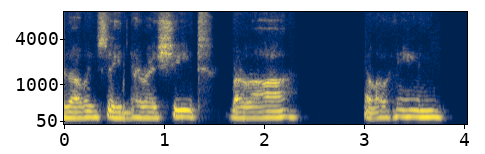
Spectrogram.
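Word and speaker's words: בָּרָא: It's bara, not bara. It's bara, because here's the accent mark on that last syllable.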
